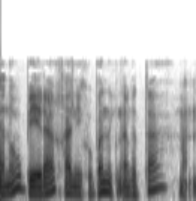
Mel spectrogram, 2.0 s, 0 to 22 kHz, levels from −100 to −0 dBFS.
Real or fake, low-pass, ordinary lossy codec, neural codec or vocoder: fake; 7.2 kHz; none; codec, 16 kHz in and 24 kHz out, 2.2 kbps, FireRedTTS-2 codec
